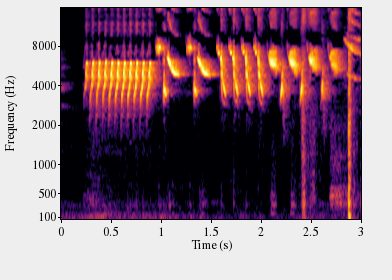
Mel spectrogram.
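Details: Himalayan goldfinch (saira) in full song, opening with a rapid buzzy trill, then a quick run of bright, liquid, high twittering notes that tumble on without a break.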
